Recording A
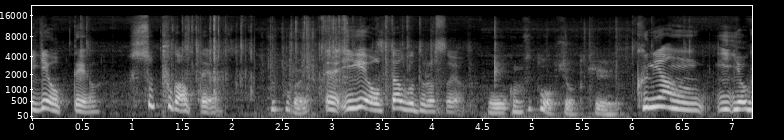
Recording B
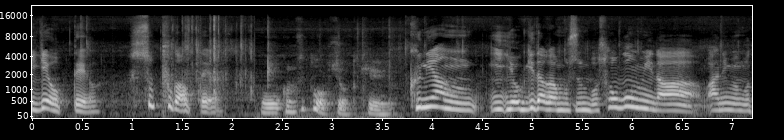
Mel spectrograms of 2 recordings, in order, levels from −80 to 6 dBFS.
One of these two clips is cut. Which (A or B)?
B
